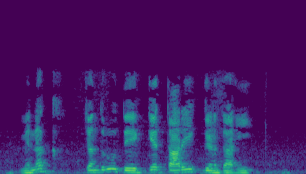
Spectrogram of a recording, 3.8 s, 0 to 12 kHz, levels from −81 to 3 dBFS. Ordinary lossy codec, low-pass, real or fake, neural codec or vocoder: MP3, 64 kbps; 7.2 kHz; real; none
